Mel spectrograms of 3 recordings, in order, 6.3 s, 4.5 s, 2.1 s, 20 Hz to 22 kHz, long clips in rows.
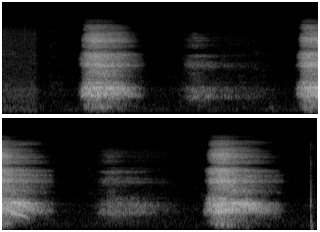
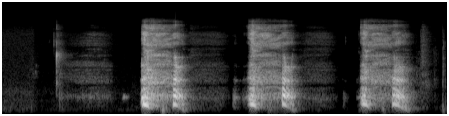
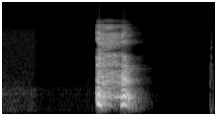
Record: {"exhalation_length": "6.3 s", "exhalation_amplitude": 7728, "exhalation_signal_mean_std_ratio": 0.42, "three_cough_length": "4.5 s", "three_cough_amplitude": 26366, "three_cough_signal_mean_std_ratio": 0.36, "cough_length": "2.1 s", "cough_amplitude": 27344, "cough_signal_mean_std_ratio": 0.28, "survey_phase": "beta (2021-08-13 to 2022-03-07)", "age": "45-64", "gender": "Male", "wearing_mask": "No", "symptom_headache": true, "symptom_onset": "5 days", "smoker_status": "Ex-smoker", "respiratory_condition_asthma": false, "respiratory_condition_other": false, "recruitment_source": "REACT", "submission_delay": "1 day", "covid_test_result": "Negative", "covid_test_method": "RT-qPCR"}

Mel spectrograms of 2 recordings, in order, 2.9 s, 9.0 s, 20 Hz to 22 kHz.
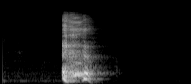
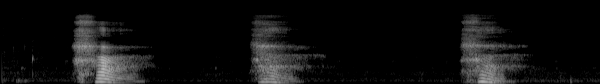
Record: {"cough_length": "2.9 s", "cough_amplitude": 27095, "cough_signal_mean_std_ratio": 0.31, "exhalation_length": "9.0 s", "exhalation_amplitude": 18718, "exhalation_signal_mean_std_ratio": 0.34, "survey_phase": "alpha (2021-03-01 to 2021-08-12)", "age": "45-64", "gender": "Male", "wearing_mask": "No", "symptom_none": true, "smoker_status": "Never smoked", "respiratory_condition_asthma": false, "respiratory_condition_other": false, "recruitment_source": "REACT", "submission_delay": "4 days", "covid_test_method": "RT-qPCR", "covid_ct_value": 38.0, "covid_ct_gene": "N gene"}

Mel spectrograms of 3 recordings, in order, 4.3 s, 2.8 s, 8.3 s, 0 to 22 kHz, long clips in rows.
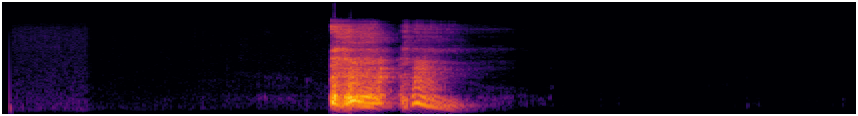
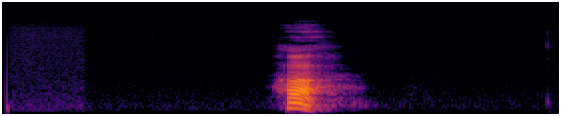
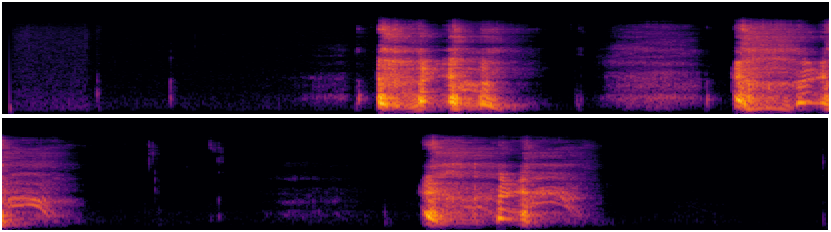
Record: {"cough_length": "4.3 s", "cough_amplitude": 28220, "cough_signal_mean_std_ratio": 0.23, "exhalation_length": "2.8 s", "exhalation_amplitude": 13201, "exhalation_signal_mean_std_ratio": 0.17, "three_cough_length": "8.3 s", "three_cough_amplitude": 26841, "three_cough_signal_mean_std_ratio": 0.3, "survey_phase": "beta (2021-08-13 to 2022-03-07)", "age": "65+", "gender": "Male", "wearing_mask": "No", "symptom_cough_any": true, "symptom_sore_throat": true, "symptom_onset": "12 days", "smoker_status": "Never smoked", "respiratory_condition_asthma": false, "respiratory_condition_other": false, "recruitment_source": "REACT", "submission_delay": "1 day", "covid_test_result": "Negative", "covid_test_method": "RT-qPCR"}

